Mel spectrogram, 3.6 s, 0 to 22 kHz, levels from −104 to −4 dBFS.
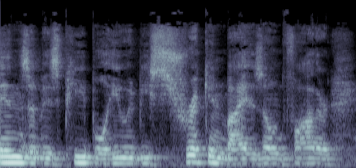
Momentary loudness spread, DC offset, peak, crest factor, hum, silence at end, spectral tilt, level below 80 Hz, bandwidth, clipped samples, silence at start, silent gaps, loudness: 8 LU; under 0.1%; -12 dBFS; 16 dB; none; 0.05 s; -6 dB/octave; -64 dBFS; 12 kHz; under 0.1%; 0 s; none; -30 LUFS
